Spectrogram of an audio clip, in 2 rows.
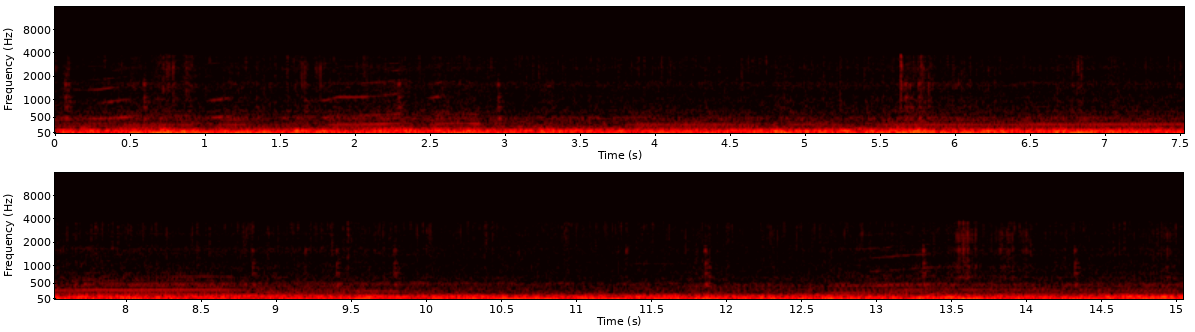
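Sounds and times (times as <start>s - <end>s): car engine rumble from inside cabin: 0.0s - 15.0s.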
